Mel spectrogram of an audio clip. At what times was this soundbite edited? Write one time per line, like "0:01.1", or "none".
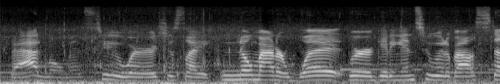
0:02.1
0:03.4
